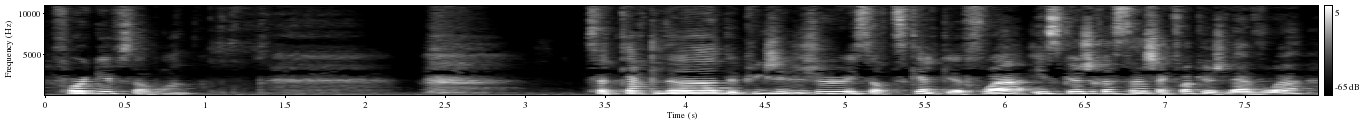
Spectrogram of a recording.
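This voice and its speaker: A middle-aged woman with a Quebec French accent giving a gentle, intimate spiritual card reading, speaking straight to the listener. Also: fairly high pitch, fast, gravelly, hardly any pauses. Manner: soft-spoken, intimate, addresses listener directly. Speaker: tarot card reader.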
